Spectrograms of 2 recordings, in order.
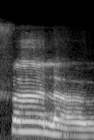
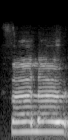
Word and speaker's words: furlough: word it's we say furlough so this is how I pronounce this word as you can see furlough silent gh silent G H and the long oh yes oh it's a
